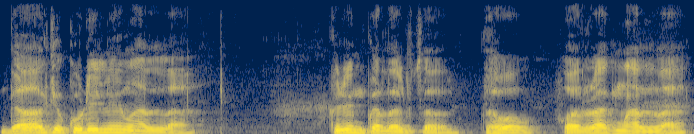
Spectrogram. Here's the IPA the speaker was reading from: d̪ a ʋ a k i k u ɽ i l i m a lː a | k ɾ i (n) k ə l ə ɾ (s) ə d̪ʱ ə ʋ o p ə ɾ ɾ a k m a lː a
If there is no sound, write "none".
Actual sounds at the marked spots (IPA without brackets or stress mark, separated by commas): m, t͡s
